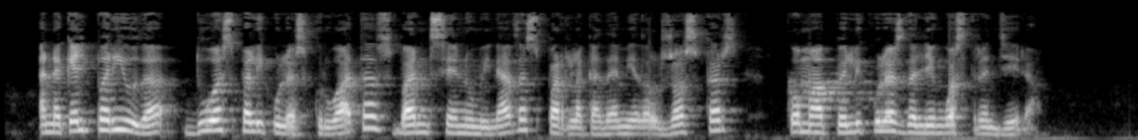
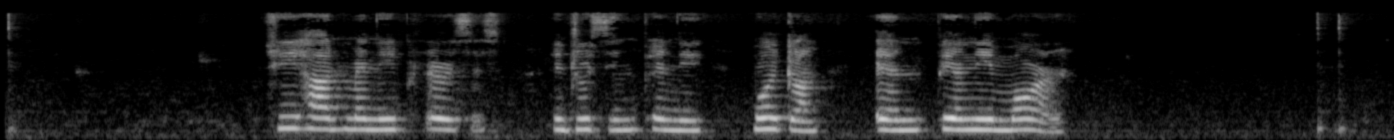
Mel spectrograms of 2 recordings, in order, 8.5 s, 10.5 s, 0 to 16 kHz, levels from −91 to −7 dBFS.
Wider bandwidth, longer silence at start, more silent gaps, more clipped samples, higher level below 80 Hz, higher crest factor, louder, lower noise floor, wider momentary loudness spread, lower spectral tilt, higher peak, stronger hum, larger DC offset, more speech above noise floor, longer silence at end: about the same, 11.5 kHz vs 11.5 kHz; first, 0.3 s vs 0.05 s; neither; neither; first, -60 dBFS vs -78 dBFS; about the same, 18 dB vs 20 dB; first, -23 LUFS vs -32 LUFS; second, -62 dBFS vs -72 dBFS; second, 7 LU vs 20 LU; first, -4 dB/octave vs -2.5 dB/octave; first, -6 dBFS vs -16 dBFS; neither; neither; about the same, 39 dB vs 41 dB; first, 0.8 s vs 0.4 s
